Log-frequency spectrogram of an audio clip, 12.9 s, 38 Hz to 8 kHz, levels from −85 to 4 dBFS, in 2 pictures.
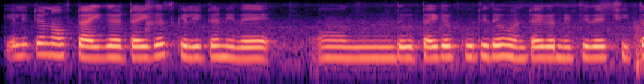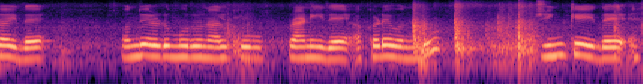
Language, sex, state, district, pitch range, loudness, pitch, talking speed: Kannada, female, Karnataka, Shimoga, 200-220 Hz, -13 LUFS, 210 Hz, 110 wpm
